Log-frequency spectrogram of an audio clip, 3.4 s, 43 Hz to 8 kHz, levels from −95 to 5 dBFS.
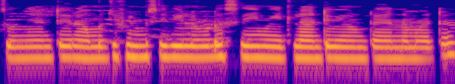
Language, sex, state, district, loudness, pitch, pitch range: Telugu, female, Telangana, Karimnagar, -19 LUFS, 225 Hz, 215-230 Hz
